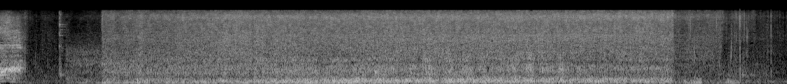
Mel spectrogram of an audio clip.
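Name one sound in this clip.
A fierce, sparking fire hisses and roars.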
